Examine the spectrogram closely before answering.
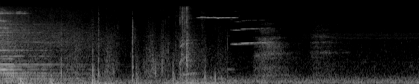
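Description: A glass door swings open.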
